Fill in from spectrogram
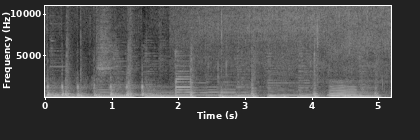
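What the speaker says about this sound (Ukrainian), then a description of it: "Дуже-дуже дрібно наріжу його і обсмажу" Loud, steady sizzling of finely chopped mushrooms frying in a hot pan up close, with intermittent clinks and a faint tonal hum over the crackle.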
